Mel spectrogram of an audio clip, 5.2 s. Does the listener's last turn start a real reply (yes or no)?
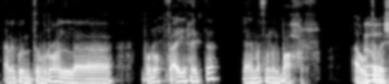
no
